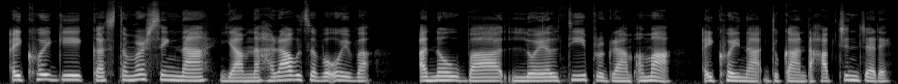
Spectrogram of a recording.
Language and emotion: Manipuri, happy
